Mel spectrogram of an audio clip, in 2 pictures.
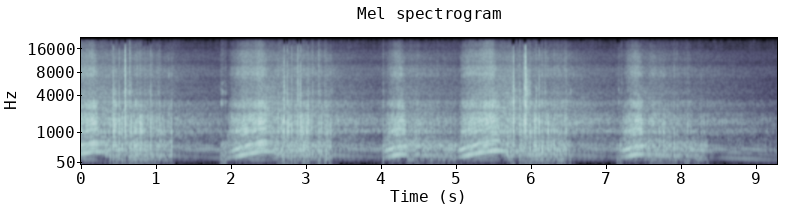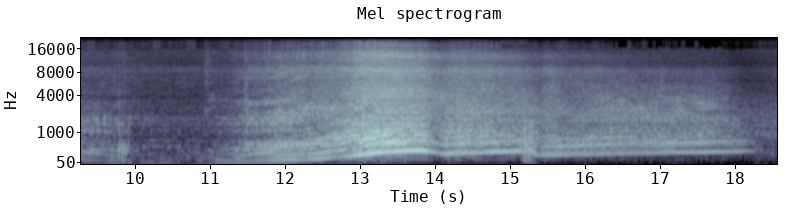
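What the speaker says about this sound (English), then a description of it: "Let's start up and fire up this Toyota Supra" A 2022 Toyota GR Supra starts, then its engine gives a series of sharp, rising revs in quick bursts, settles briefly, and finishes with one longer, louder climb and fall, close and loud with no talk.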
